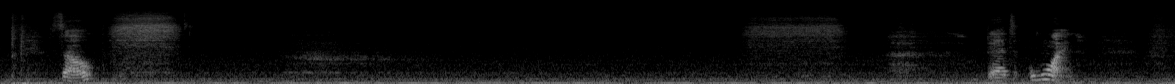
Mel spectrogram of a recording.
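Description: A woman makes short, brief sounds with her voice close by.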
